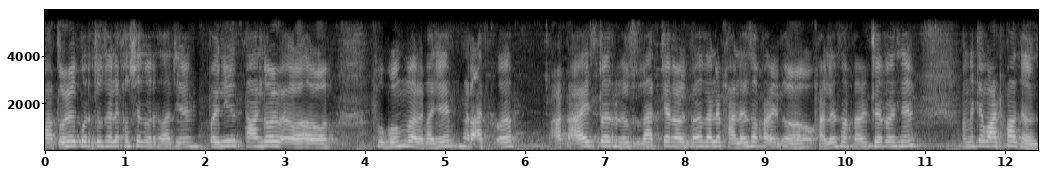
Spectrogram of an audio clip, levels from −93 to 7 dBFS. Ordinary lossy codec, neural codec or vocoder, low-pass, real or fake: none; codec, 44.1 kHz, 1.7 kbps, Pupu-Codec; 5.4 kHz; fake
